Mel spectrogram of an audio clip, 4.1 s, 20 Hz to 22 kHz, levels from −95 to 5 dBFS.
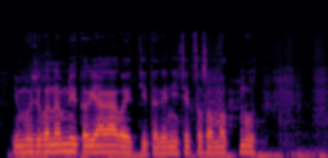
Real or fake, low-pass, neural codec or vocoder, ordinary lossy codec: real; none; none; none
